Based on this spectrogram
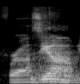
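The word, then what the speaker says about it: Ziam: Siam, yeah.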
